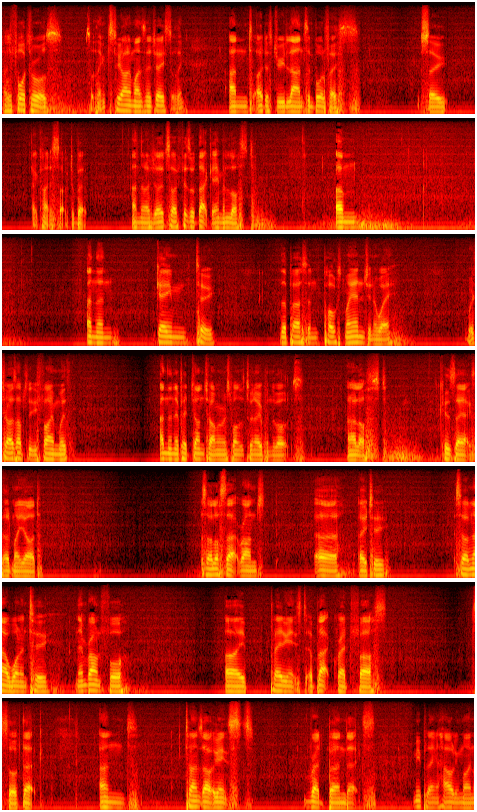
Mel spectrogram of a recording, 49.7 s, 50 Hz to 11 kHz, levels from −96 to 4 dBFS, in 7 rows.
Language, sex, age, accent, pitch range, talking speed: English, male, 10-29, British, 100-115 Hz, 145 wpm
